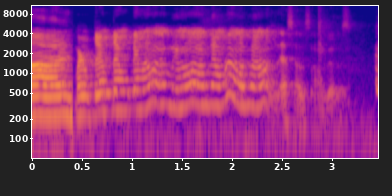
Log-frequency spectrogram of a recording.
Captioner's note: mimics instrument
